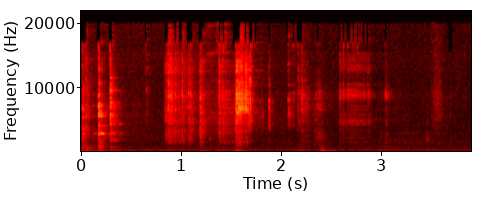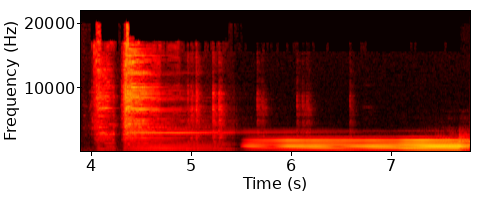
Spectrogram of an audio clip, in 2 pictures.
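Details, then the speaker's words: 1962 Gibson GA-5T Skylark tube amp after the pot and two coupling capacitors were replaced: after some handling noise a sustained guitar chord rings out clean and steady with no crackle or dropouts; the static problem appears fixed. "so these two are the new coupling capacitors and i think we fixed the problem"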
